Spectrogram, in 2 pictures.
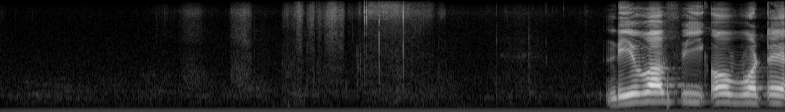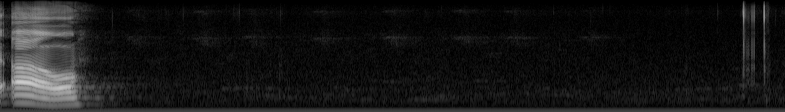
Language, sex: Venda, male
